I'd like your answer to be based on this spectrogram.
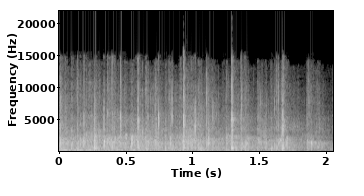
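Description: Audience members at a Toastmasters meeting break into a short burst of close, lively clapping with dense overlapping hand claps for about two seconds.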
